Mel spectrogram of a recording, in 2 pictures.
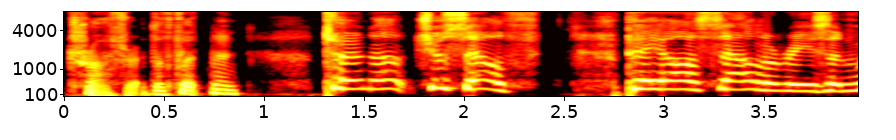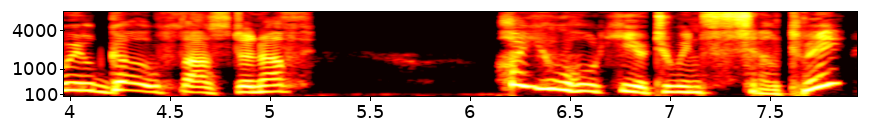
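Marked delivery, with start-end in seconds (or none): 1.3-5.2 high-pitched insolent retort; cheeky servant's comeback; defiant footman. A narrator's reading. Footman defies his mistress. 6.2-7.8 higher-pitched indignant cry; in a fury. A narrator's reading. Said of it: "cried Becky in a fury".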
